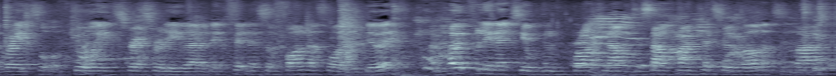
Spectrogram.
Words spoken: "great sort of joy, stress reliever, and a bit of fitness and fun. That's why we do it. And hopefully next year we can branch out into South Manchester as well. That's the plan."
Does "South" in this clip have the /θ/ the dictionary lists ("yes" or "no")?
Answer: yes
